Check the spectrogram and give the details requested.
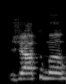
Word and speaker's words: Giacomo: And the way his name is spelled, I know it's Giacomo, but I always want to call him Giacomo.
